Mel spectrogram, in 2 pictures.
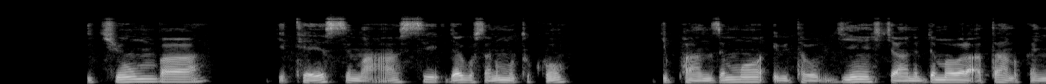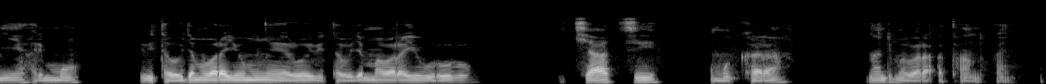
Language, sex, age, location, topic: Kinyarwanda, female, 25-35, Huye, education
